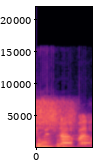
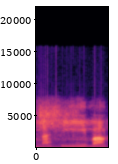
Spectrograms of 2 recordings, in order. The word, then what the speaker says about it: Sheva: Her name is Sheva, not Shiva or Shiva. However you said it. You said it wrong.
